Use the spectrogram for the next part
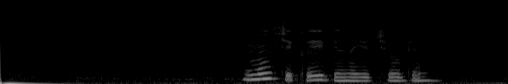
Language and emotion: Russian, sad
